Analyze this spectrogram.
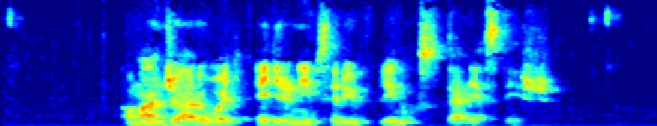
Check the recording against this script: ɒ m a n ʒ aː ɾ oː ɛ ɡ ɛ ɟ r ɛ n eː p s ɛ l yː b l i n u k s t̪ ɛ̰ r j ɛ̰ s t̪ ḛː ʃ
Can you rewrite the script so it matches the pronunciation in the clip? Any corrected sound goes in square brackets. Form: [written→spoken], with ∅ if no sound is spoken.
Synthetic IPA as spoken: ɒ m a n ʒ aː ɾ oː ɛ [ɡ→ɟ] ɛ ɟ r ɛ n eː p s ɛ [l→ɾ] yː b l i n u k s t̪ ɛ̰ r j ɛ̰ s t̪ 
